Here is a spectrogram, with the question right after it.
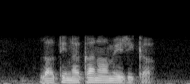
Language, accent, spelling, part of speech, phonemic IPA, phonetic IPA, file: Armenian, Eastern Armenian, Լատինական Ամերիկա, proper noun, /lɑtinɑˈkɑn ɑmeɾiˈkɑ/, [lɑtinɑkɑ́n ɑmeɾikɑ́], Hy-Լատինական Ամերիկա.ogg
